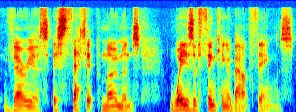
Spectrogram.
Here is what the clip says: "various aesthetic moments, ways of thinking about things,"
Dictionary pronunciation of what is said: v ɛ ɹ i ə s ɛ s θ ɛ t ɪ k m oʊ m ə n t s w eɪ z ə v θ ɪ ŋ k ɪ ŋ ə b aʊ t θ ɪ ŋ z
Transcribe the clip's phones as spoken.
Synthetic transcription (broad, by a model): v ɛ ɹ i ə s ɛ s θ ɛ t ɪ k m oʊ m ə n t s w eɪ z ə v θ ɪ ŋ k ɪ ŋ ə b aʊ t θ ɪ ŋ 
